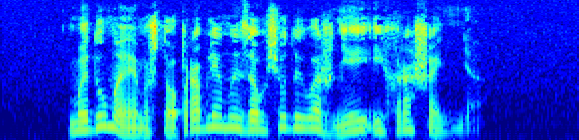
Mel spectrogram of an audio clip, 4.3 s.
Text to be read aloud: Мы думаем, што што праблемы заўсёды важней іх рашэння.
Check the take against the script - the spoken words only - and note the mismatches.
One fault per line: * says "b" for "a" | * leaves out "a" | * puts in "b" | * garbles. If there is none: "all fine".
* leaves out "што"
